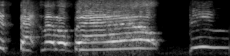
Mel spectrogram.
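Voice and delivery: very high, loud, belted, with bell dragged out. Imitating a YouTuber telling viewers to hit the bell: loud Mister Craner impression. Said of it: "I cannot do Craner's voice quietly".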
